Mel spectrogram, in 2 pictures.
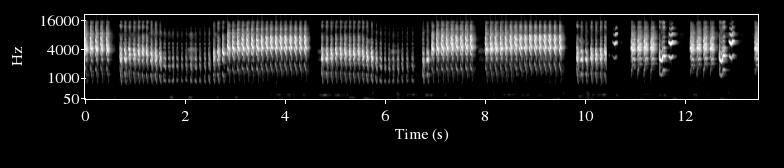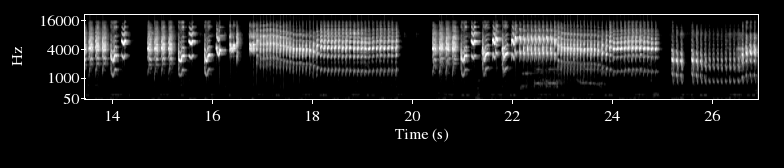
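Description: Long-tailed shrike (cendet) singing loudly: dense runs of rapid-fire chattering notes and trills, with a few short breaks and some gliding notes about midway.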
